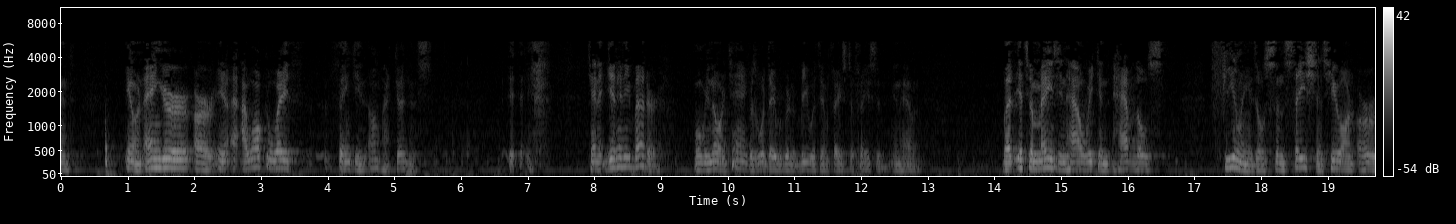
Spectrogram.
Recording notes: Ketha Heights Baptist Church ~ Live Broadcast.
